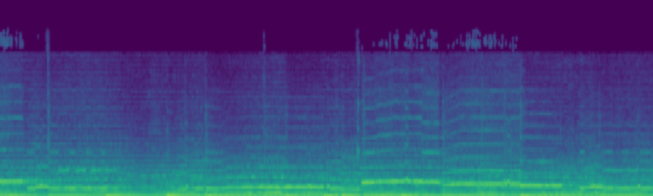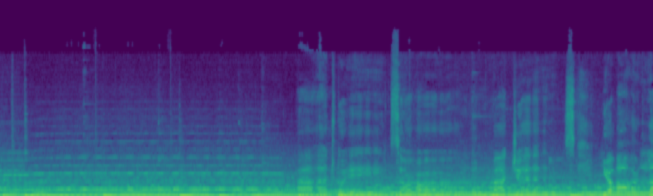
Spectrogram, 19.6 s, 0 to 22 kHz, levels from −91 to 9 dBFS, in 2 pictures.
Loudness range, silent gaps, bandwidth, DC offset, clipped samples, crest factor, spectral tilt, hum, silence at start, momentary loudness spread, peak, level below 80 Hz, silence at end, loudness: 2 LU; none; 12.5 kHz; under 0.1%; under 0.1%; 14 dB; -7 dB/octave; none; 0 s; 4 LU; -4 dBFS; -26 dBFS; 0 s; -19 LUFS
